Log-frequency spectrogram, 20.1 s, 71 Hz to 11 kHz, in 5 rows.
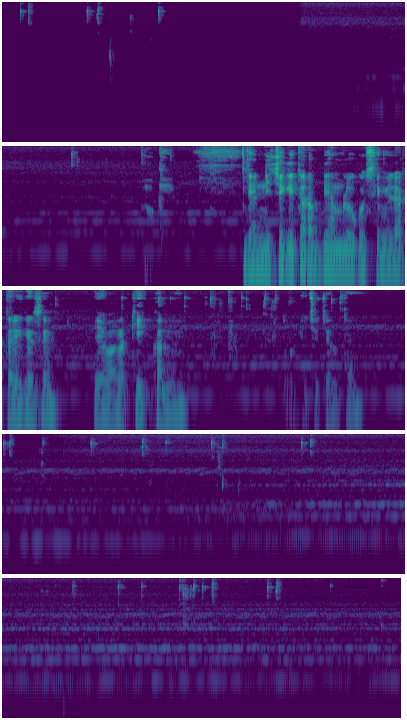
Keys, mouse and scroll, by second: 0.2 ctrl+click, 1.9 click, 5.0-5.4 scroll down 1, 5.8 middle click, 6.4 scroll down 1, 6.5 middle click, 7.2 middle click, 8.2 alt+middle click, 8.9 scroll up 1, 9.6 alt+middle click, 10.2 middle click, 10.8 ctrl+alt+middle click, 11.4 click, 12.1 ctrl+click, 13.3 click, 14.1 alt+middle click, 15.2 click, 17.2 middle click, 18.2 click, 19.8 ctrl+q.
